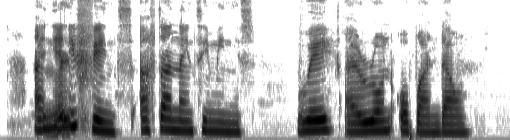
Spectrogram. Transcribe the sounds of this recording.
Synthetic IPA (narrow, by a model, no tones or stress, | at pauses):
aɪnɛlifẽntaftanãɪ̃ntʰĩminits | weaɪɹɔ̃nɔpãndãʊ̃n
